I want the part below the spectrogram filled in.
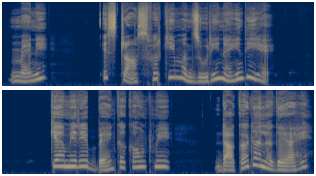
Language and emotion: Urdu, fearful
